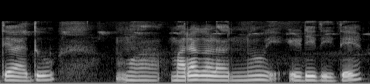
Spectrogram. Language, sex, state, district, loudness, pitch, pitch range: Kannada, female, Karnataka, Koppal, -18 LUFS, 195 Hz, 185-205 Hz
